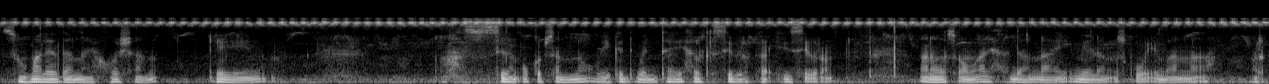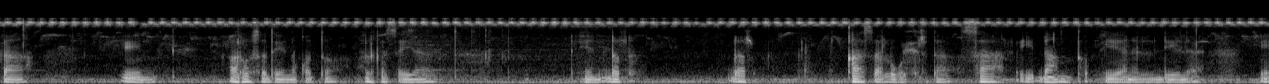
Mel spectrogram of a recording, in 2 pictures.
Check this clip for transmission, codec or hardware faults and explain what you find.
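One real fault here, a feedback echo between two devices, from 16.67 to 19.26 s. Two devices on the call hear each other, so the speech loops back about every 150 ms, thinning each pass, peaking about 19 dB under the speech. The top end stopping at 8 kHz is just the call codec's normal bandwidth.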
